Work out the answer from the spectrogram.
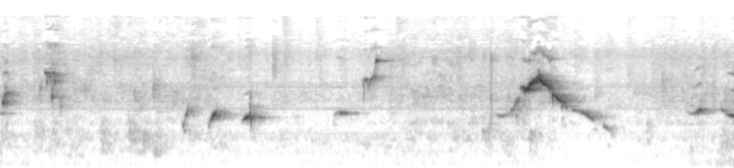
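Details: Varied chirps and whistles from an African grey parrot: short slurred notes at different pitches, a loud high swooping note that falls away, then softer whistles, over a slightly noisy background.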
